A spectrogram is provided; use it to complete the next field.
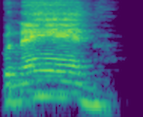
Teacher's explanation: The first A has no sound. It's just it goes from the B to the N with no sound.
